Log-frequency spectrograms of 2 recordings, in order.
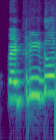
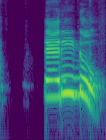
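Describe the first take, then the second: First: The word begins with an audible P sound. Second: The word begins with a T sound, no P. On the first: The speaker calls it wrong. "पेट्रिडो नहीं पढ़ देना" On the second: The speaker calls it right. "पी यहां silent है"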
